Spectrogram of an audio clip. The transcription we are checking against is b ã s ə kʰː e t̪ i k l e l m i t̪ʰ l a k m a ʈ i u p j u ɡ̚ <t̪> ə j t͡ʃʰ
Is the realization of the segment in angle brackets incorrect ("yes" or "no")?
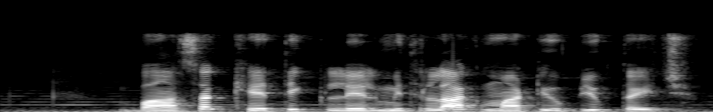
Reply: no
